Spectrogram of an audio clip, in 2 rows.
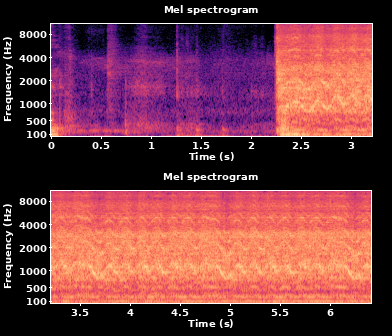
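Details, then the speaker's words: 1951 Chevy truck: steady starter churn with no firing while the fuel pump pulls a prime after fuel was poured down the carburetor; the engine cranks but does not start yet. "Holy crap, it sucked the fuel out of there. It's pulling a prime. It's priming."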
